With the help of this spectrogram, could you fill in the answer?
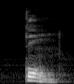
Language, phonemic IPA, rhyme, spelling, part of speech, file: Dutch, /kɔn/, -ɔn, kon, verb, Nl-kon.ogg
- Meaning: singular past indicative of kunnen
